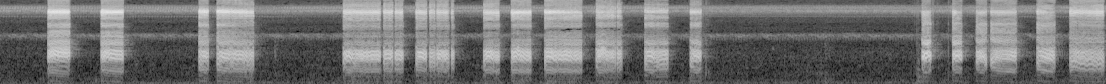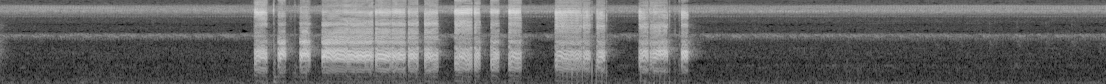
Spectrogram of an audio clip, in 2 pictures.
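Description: A large green cicada, held in the hand and prodded by fingers, gives loud harsh buzzes in bursts from a fraction of a second to over a second long, in four clusters separated by pauses. Behind it runs a steady high-pitched chorus of insects, which is all that is left near the end.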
